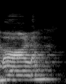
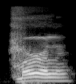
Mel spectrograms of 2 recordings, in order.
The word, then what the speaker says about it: Maryland: Maryland. Merlin.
